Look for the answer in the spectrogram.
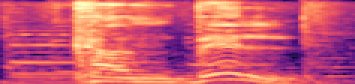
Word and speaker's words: Campbell: Campbell, acrescentou enfatizando a última sílaba.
